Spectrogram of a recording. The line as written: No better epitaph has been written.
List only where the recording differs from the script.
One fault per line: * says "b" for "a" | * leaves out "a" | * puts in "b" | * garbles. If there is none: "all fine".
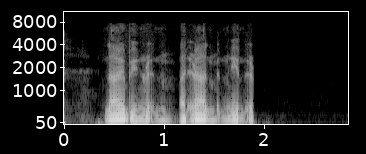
* leaves out "better epitaph has"
* garbles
